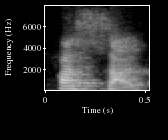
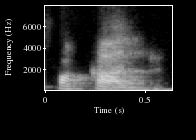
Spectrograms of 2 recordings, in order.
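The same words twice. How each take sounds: First: Façade as "fa-sad"; soft S sound. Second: Facade said wrongly as "fa-kad"; hard K sound. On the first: Teacher showing what the accent mark does, façade with soft S. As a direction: say façade with an S in the middle. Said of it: "pronounce it with a sa sound". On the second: Teacher showing it without the mark, facade as "fa-kad". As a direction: put a K in the middle of facade. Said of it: "Otherwise, you should have pronounced it as". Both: Shown as a demonstration.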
